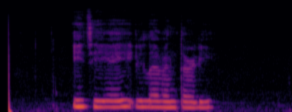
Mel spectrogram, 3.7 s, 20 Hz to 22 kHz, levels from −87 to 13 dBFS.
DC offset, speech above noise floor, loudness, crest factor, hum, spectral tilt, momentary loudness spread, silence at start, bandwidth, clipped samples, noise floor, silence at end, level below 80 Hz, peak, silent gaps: under 0.1%; 34 dB; -36 LUFS; 16 dB; none; -6 dB/octave; 10 LU; 0.1 s; 15 kHz; under 0.1%; -69 dBFS; 1 s; -54 dBFS; -20 dBFS; none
